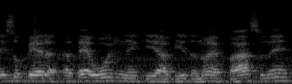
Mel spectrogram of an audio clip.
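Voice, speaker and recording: Over audible room echo and noticeable background noise, a man talks at a fairly high pitch. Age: 30s. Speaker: guest telling life story. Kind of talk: testimony.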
